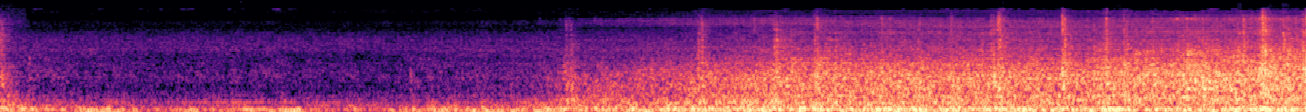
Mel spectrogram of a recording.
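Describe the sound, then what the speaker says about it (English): Graham Farish N gauge parcel and newspaper vans on metal wheel sets roll over curved Setrack points, a faint rumble that builds into a louder, steady rattling run with a few sharp clicks from the rail joints. "a rake of Graham Farish parcel and newspaper vans, each running with metal wheel sets"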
